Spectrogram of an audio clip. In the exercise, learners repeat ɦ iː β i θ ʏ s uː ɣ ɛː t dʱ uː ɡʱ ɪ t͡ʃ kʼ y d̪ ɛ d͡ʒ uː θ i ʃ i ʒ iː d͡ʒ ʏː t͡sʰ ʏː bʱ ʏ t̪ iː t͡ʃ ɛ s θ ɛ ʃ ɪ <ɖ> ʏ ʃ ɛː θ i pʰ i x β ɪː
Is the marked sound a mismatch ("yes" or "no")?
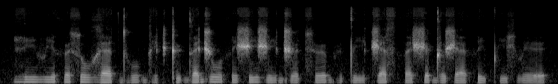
no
